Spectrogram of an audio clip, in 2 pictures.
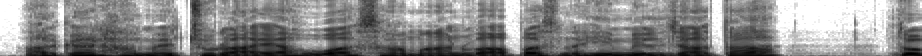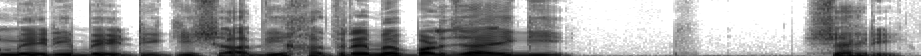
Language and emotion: Urdu, fearful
